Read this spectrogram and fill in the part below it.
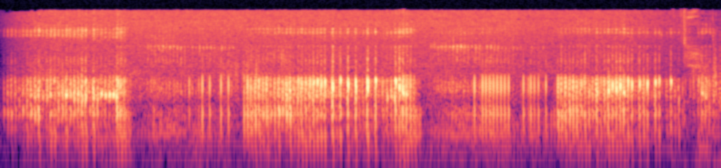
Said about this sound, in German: Dieses Geräusch kennt ihr vielleicht, besonders wenn ihr eine Katze oder einen Kater zu Hause habt. Hm, das hört sich behaglich an, dieses Schnurr. Schnurren. Rrr. Ganz viel Rrr ist im Schnurren und da hört man auch schon dieses Rrr-Geräusch.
